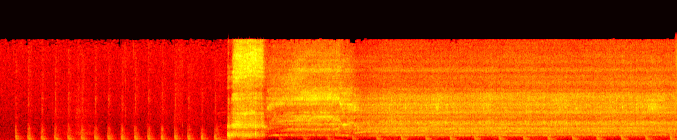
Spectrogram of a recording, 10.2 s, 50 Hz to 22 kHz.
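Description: KitchenAid KF8 super-automatic espresso machine frothing milk for a milk-first drink. A pump pulses about five times a second, then a short loud hiss about three and a half seconds in gives way to a steady hiss as frothed milk runs into the cups, with the pulsing going on more slowly underneath.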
